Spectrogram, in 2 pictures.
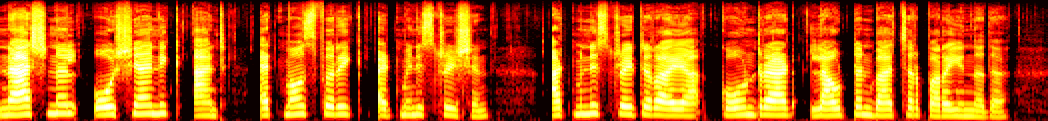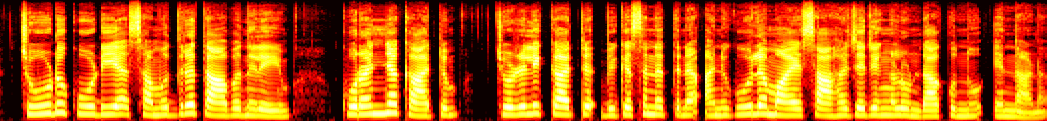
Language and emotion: Malayalam, neutral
